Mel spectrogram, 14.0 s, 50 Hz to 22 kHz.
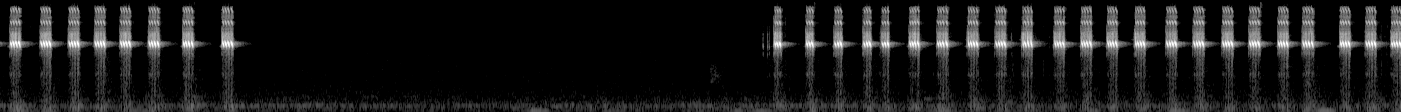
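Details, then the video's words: A cricket chirping at night in quick, high, regular pulses falls silent for several seconds, then resumes. "40 Minutes of Cricket Chirping Sounds - Cricket klinkt 's nachts luid"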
